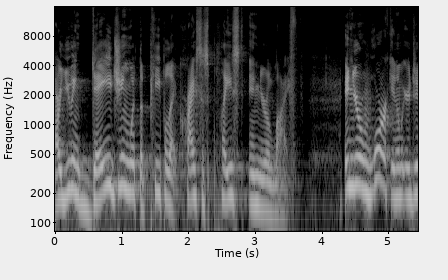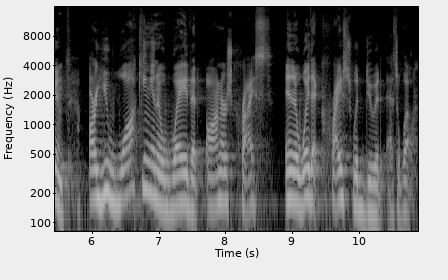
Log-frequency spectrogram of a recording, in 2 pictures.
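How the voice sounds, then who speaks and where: A man's high-pitched voice with an Oklahoma accent, lively intonation and a moderate pace. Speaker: pastor. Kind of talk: sermon. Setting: church with congregation.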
